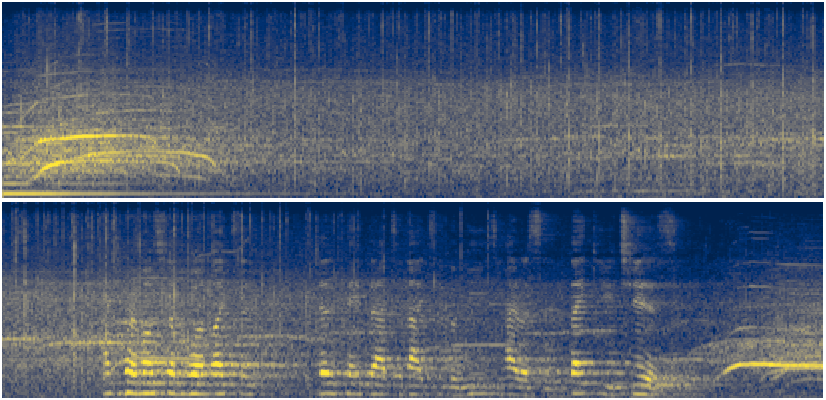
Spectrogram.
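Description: An acoustic guitar is strummed.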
